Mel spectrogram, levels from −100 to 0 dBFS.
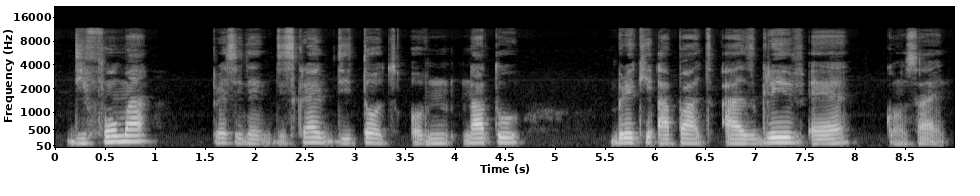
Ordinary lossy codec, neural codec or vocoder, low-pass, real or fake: none; none; none; real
